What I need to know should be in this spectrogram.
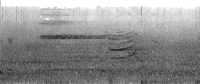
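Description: A volleyball is struck hard with a hand.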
